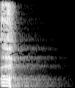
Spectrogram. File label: surprised; smite; terra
